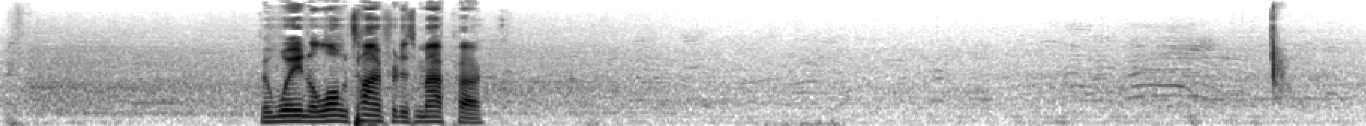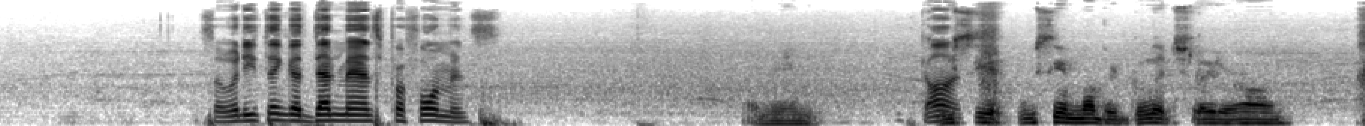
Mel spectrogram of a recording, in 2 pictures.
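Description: A large crowd murmurs in a big echoing arena.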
